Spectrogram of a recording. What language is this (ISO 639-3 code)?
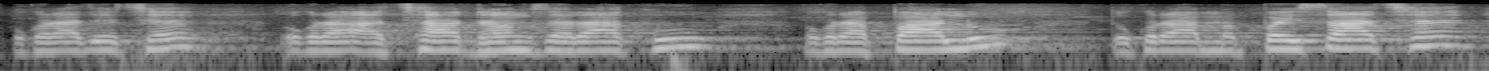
mai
